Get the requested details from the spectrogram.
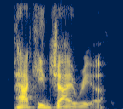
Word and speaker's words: pachygyria: And is that when you got the, how do I pronounce it again? – Pachygyria. – Pachygyria. I can never remember which emphasis the syllable goes on. – Yeah. – The other way around.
